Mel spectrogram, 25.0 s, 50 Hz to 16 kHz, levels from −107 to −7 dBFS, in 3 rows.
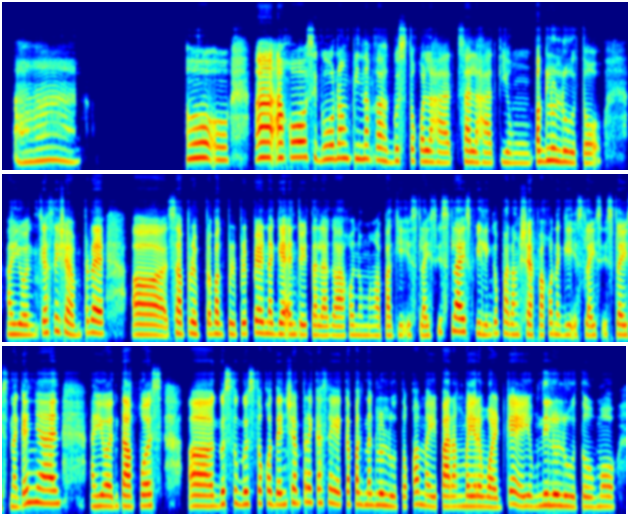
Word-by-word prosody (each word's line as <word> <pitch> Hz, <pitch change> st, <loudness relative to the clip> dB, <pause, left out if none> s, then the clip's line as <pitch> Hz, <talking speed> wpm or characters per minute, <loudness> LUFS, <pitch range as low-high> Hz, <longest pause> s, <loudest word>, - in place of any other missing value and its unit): Ah. 245 Hz, +1 st, -10 dB, 1.5 s
Oo. 300 Hz, -3 st, +1 dB, 0.3 s
Ah, 330 Hz, +3 st, +9 dB, 0.2 s
ako, 335 Hz, +1 st, +2 dB
siguro, 300 Hz, -1 st, -4 dB
ang 315 Hz, 0 st, -1 dB
pinakagusto 275 Hz, -5 st, -4 dB
ko 245 Hz, -, -9 dB
lahat 225 Hz, -3 st, -2 dB
sa 240 Hz, -2 st, -1 dB
lahat, 220 Hz, -2 st, -4 dB
yung 210 Hz, -2 st, -11 dB
pagluluto. 235 Hz, -3 st, -1 dB, 0.4 s
Ayun, 225 Hz, -2 st, -3 dB
kasi 255 Hz, +5 st, -2 dB
siyempre, 245 Hz, 0 st, +3 dB, 0.4 s
ah, 215 Hz, -3 st, +4 dB
sa 235 Hz, +3 st, +2 dB
pre 240 Hz, -2 st, 0 dB
pagpre-prepare 235 Hz, +2 st, 0 dB
nag-e-enjoy 230 Hz, -2 st, +1 dB
talaga 200 Hz, -1 st, -2 dB
ako 210 Hz, -, -7 dB
ng 205 Hz, -1 st, -12 dB
mga 200 Hz, -1 st, -9 dB
pag-i-slice, 205 Hz, 0 st, -6 dB
slice. 280 Hz, -1 st, +3 dB
Feeling 220 Hz, -3 st, -6 dB
ko 245 Hz, -, -5 dB
parang 225 Hz, -3 st, -5 dB
chef 215 Hz, -1 st, +1 dB
ako 215 Hz, +2 st, -2 dB
nag-i 215 Hz, -2 st, -7 dB
slice, 210 Hz, -1 st, -5 dB
slice 215 Hz, -1 st, -3 dB
na 215 Hz, -, -3 dB
ganyan, 285 Hz, +3 st, +3 dB, 0.4 s
ayun. 225 Hz, 0 st, 0 dB
Tapos, 235 Hz, +1 st, +3 dB, 0.4 s
ah, 230 Hz, -1 st, +6 dB
gustong-gusto 270 Hz, +2 st, -1 dB
ko 280 Hz, 0 st, -2 dB
din 255 Hz, 0 st, +1 dB
siyempre 300 Hz, +2 st, -1 dB
kasi 295 Hz, -2 st, -1 dB
kapag 270 Hz, -1 st, +1 dB
nagluluto 245 Hz, -4 st, -2 dB
ka 265 Hz, -, +1 dB
may 230 Hz, -5 st, -3 dB
parang 220 Hz, 0 st, +3 dB
may 225 Hz, 0 st, +4 dB
reward 210 Hz, -2 st, 0 dB
ka, 275 Hz, -, +5 dB
eh, 230 Hz, -3 st, +2 dB
yung 220 Hz, -, -14 dB
niluluto 230 Hz, -3 st, 0 dB
mo. 220 Hz, -1 st, -6 dB
235 Hz, 135 wpm, -23 LUFS, 220-265 Hz, 1.5 s, Ah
